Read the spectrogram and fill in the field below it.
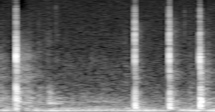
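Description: A wooden hammer taps chair cane down into a seat groove: four light, crisp knocks, one alone and three in a quick, even run, close and isolated.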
